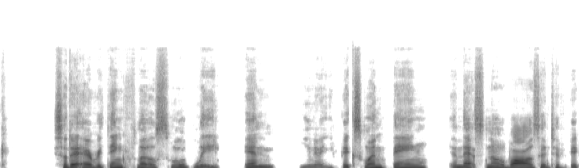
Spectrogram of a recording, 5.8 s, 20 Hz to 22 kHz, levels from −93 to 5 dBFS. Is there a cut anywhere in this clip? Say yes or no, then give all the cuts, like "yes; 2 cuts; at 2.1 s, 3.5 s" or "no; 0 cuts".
no; 0 cuts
